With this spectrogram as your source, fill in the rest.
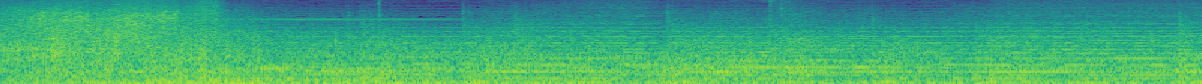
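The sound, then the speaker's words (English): A video game effect of a galaxy hourglass bursting open and rewinding time for a broken bridge: a loud, dense roaring rush, brightest in the opening second, then sustained steadily to the end with no voices. “And the galaxy hourglass explodes out and rolls time backwards for the broken bridge.”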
